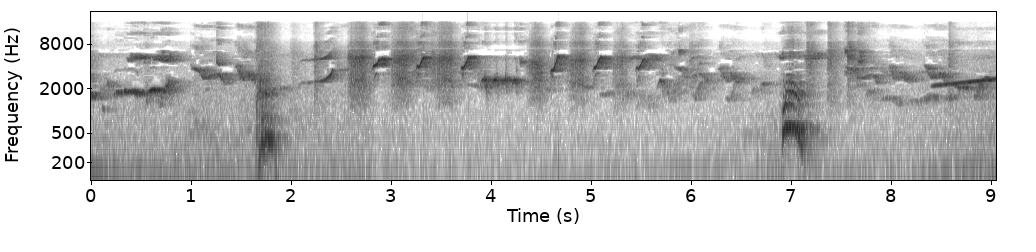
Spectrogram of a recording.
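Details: White-rumped shama singing a loud, varied stream of sharp whistles and chirps. Rising and falling notes mix with quick trills, and occasional short rustling bursts are heard.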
